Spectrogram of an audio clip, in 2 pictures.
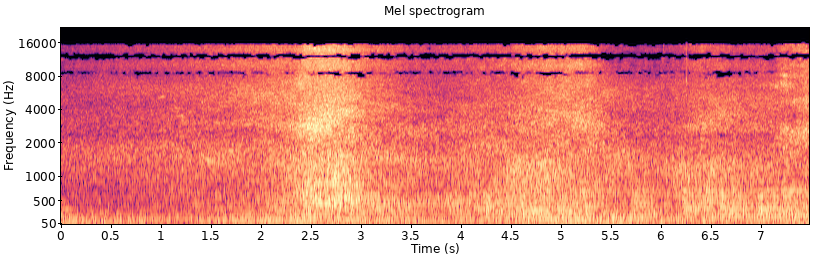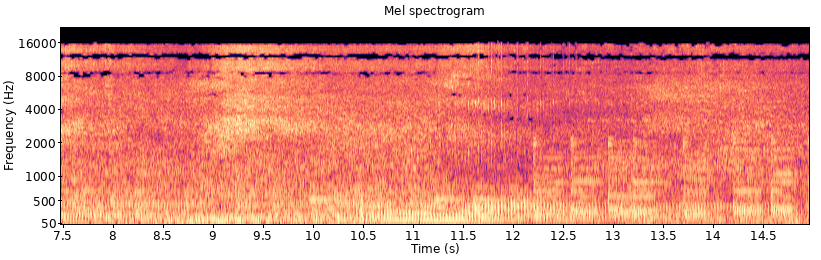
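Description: Road traffic: cars and motorcycles passing close by, with the rush of their going-by swelling a couple of times. Background music with sustained notes is laid over it and becomes clearer near the end.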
